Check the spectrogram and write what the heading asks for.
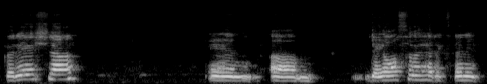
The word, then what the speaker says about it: Quraysh: It's pronounced Goresha, and they also had extended to the Levant.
